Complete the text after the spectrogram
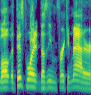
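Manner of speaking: ordinary talk, nothing marked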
